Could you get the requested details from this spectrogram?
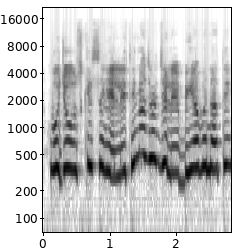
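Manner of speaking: high, weepy explanation; imitating a tearful mother-in-law. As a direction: sniffle through it. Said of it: "आप serial के लिए रो रहे हो?".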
